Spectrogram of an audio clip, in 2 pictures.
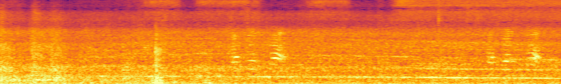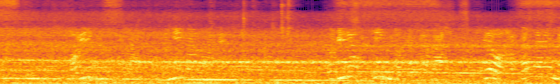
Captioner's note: sound of train passing through points; sound of train slowing down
